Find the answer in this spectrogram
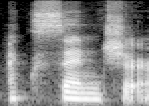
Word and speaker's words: Accenture: diversity employee resource group at accenture am i pronouncing that correctly accenture yes that's right her hope is to help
